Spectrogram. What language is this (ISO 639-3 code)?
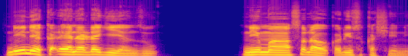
hau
